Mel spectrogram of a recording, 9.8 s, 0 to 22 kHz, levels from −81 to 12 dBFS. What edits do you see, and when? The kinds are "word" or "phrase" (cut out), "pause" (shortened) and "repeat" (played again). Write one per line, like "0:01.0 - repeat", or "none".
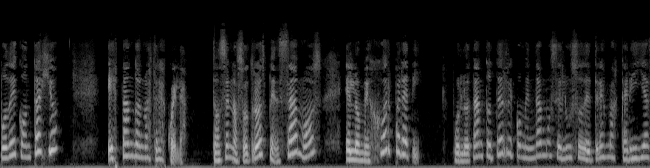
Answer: none

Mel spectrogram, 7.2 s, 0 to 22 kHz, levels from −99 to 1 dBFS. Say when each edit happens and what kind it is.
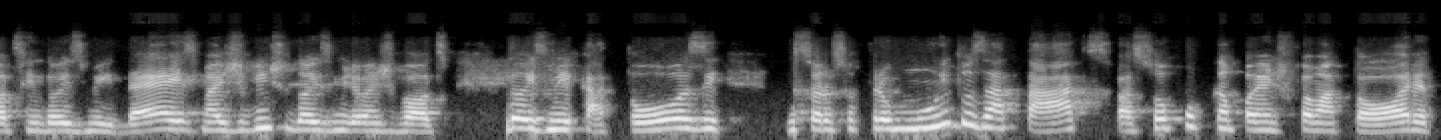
0:02.5 - word
0:04.0 - phrase

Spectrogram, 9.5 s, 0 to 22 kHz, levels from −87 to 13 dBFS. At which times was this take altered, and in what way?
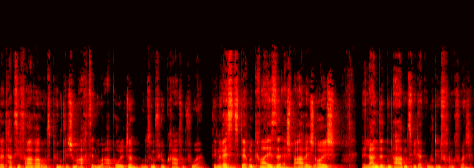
0:04.2 - pause
0:07.8 - word

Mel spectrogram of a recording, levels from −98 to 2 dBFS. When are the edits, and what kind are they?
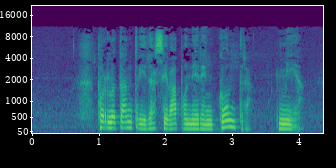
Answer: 0:01.6 - word

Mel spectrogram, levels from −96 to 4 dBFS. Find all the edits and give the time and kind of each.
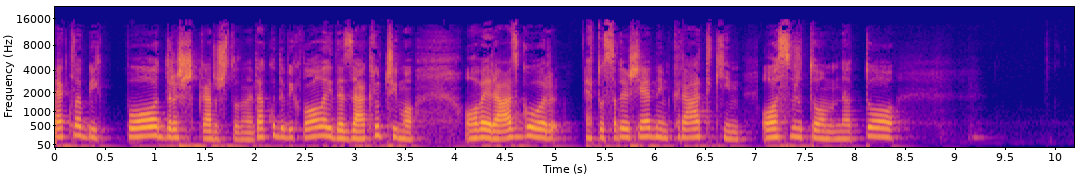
0:01.6 - word
0:02.0 - phrase
0:05.6 - word
0:07.0 - pause

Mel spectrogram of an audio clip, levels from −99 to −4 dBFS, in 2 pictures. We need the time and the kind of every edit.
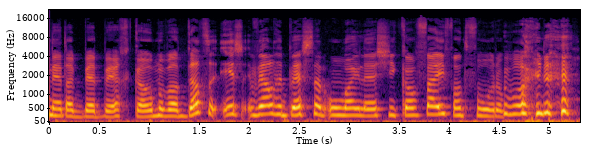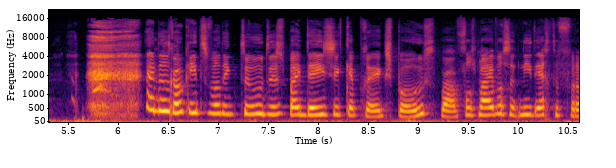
0:04.0 - word
0:04.5 - word
0:06.5 - phrase
0:08.4 - word

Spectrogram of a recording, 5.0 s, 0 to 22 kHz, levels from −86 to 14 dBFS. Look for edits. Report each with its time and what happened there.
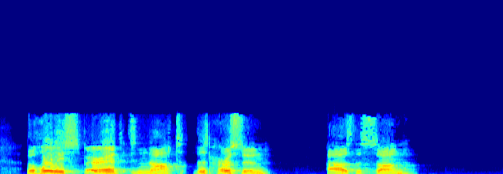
0:01.3 - word
0:02.1 - word

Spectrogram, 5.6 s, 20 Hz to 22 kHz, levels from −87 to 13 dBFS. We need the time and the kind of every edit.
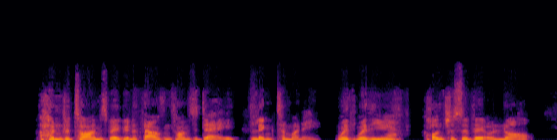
0:02.5 - word
0:03.5 - word

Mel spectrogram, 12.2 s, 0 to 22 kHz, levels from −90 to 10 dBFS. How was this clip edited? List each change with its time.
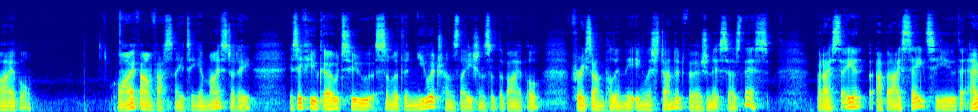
0:04.7 - word

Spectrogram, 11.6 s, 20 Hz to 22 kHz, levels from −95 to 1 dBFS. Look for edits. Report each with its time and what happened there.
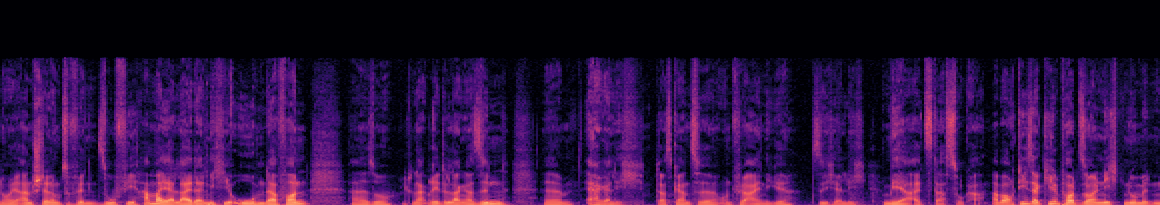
0:04.3 - word
0:08.8 - word

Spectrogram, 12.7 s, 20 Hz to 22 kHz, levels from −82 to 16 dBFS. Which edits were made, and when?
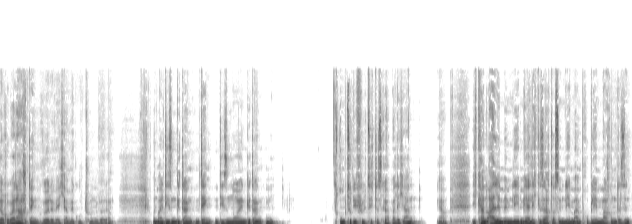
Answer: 0:03.1 - word
0:07.1 - word
0:07.6 - word
0:09.8 - word
0:11.2 - word

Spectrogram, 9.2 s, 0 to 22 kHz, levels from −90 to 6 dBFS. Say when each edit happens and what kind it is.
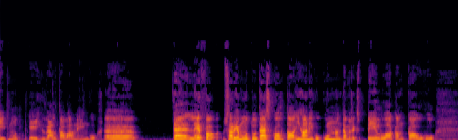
0:02.0 - pause

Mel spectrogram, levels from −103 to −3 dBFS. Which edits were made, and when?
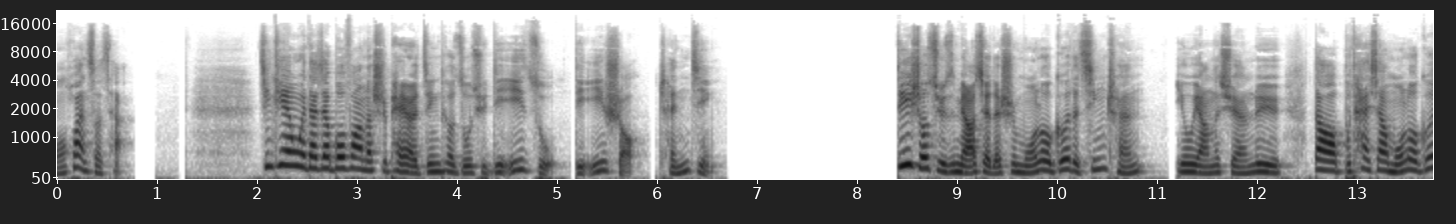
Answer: none

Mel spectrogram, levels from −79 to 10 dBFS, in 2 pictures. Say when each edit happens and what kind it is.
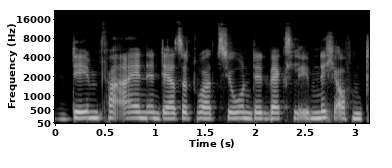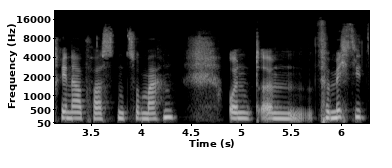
none

